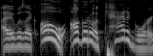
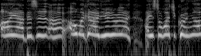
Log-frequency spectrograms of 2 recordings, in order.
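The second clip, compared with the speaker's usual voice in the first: mock stumbling, starstruck, high, loud freaking-out babble; 14 semitones higher, 8 dB louder than usual. Retelling a streamer's reaction to a surprise raid: imitating someone freaking out. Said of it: "And she started freaking out".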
